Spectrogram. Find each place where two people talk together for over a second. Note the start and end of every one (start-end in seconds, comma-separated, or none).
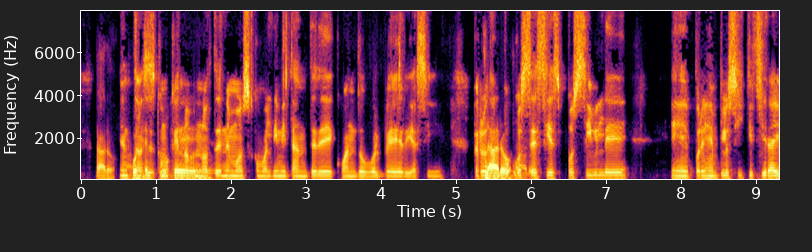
0.5-1.8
